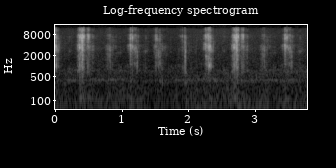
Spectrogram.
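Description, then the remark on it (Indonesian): Greedy, crunchy chewing of a grasshopper eating food prepared for it by an ant: a quick run of bright, crackling bites repeating every half second or so, over a low steady rumble, with no one talking. “Belalang pun memakannya dengan lahap.”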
